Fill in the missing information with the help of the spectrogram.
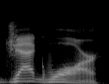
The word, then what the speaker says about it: Jaguar: I wish to hell I would know the correct pronunciation of Jaguar. – Jaguar. – What is it again? – Jaguar. – Just see, that's Jaguar. Guar. Jaguar. – Jaguar. – See? – Like guar. – Yeah, like guar.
